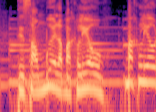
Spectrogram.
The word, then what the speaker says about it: Bạc Liêu: 60 là Bạc Liêu Bạc Liêu được phát âm theo tiếng Hán Việt từ tiếng Triều Châu là pô léo có nghĩa là xóm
